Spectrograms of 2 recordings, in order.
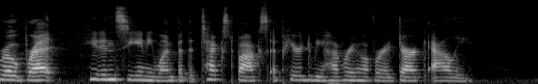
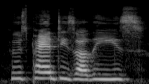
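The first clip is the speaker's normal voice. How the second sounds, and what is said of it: Attempted New Zealand accent. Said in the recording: “I can't do a New Zealand accent.”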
